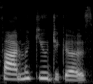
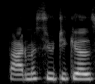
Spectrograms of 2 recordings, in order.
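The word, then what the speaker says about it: pharmaceuticals: देखिए, मुंबई फार्मास्यूटिकल्स, आधे इसे पढ़ते हैं फार्माक्यूटिकल्स भी, लेकिन फार्मास्यूटिकल्स इज़ the right pronunciation.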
